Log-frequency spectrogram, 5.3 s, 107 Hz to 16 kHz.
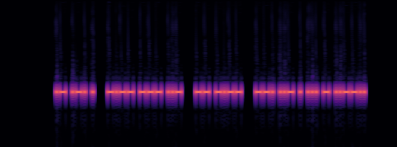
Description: Morse code, heard as a keyed tone, about 46 wpm, 700 Hz. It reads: ARE YOU MY GUEST?
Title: Sentences from Top 1600 Words 45wpm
